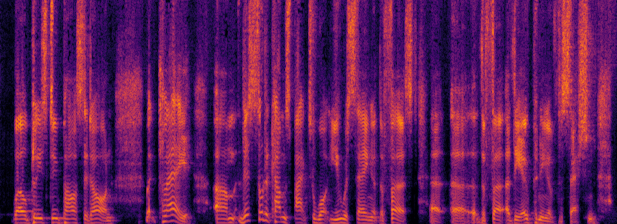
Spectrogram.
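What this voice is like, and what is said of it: British accent. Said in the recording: “As you can tell from my accent, I'm originally from the United Kingdom”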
